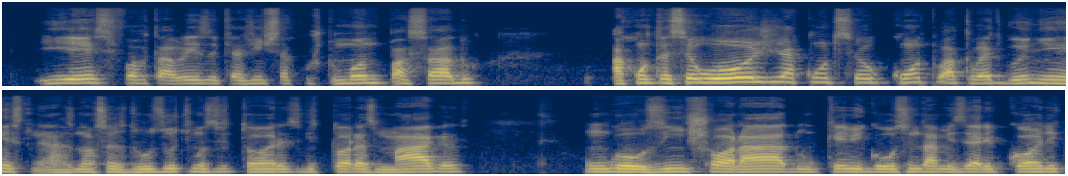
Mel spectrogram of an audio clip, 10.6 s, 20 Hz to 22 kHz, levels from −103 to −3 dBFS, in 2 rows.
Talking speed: 185 wpm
